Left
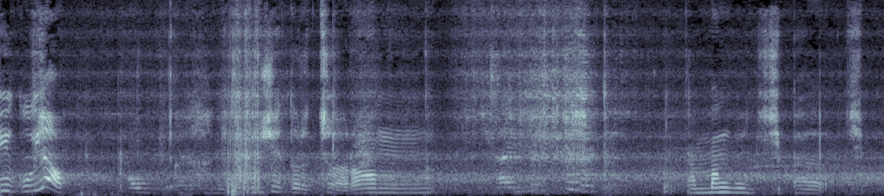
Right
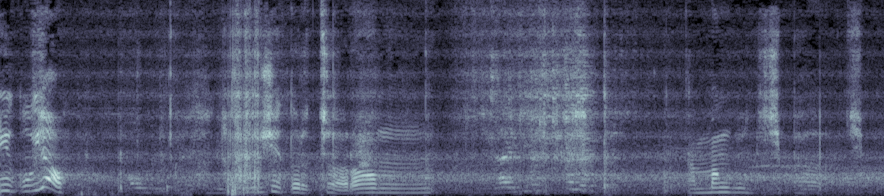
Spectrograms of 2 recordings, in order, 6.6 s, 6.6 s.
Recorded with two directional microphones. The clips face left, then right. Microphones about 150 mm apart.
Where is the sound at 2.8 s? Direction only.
5° left (ahead or behind).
